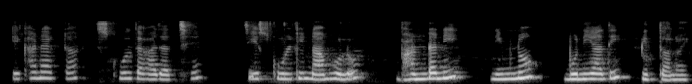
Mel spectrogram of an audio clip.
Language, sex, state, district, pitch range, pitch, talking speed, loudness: Bengali, female, West Bengal, Jalpaiguri, 240-290 Hz, 260 Hz, 120 wpm, -19 LUFS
